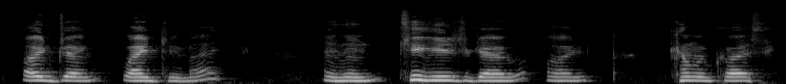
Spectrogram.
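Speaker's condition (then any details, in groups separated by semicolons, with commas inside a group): Cerebral palsy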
